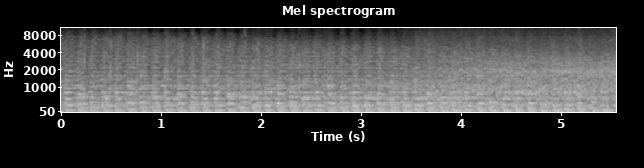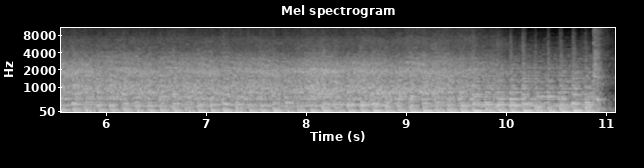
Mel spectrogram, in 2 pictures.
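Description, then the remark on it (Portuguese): A steady, loud rail rumble with a rapid rhythmic clatter runs throughout as a train departs from a station platform, with no voices, before cutting off abruptly. “Há um trem que vai partir lá.”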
